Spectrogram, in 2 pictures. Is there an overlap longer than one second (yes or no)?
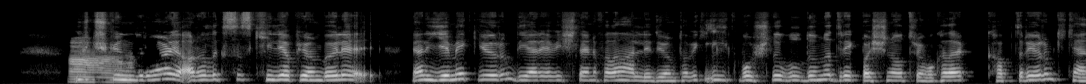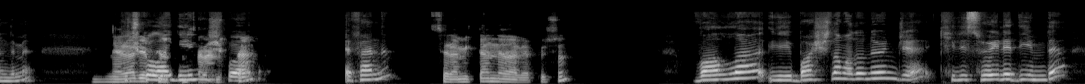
yes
